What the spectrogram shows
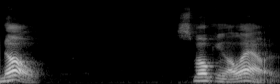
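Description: There is a pause after the first word. Smoking is permitted.

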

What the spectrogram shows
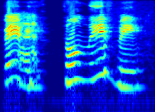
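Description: It is said in a pleading, desperate tone. The speaker calls it right. "Be like"

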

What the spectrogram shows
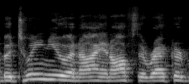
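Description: It is said in a stiff, robotic tone. The speaker calls it wrong. "If you stand straight up like a robot and say"

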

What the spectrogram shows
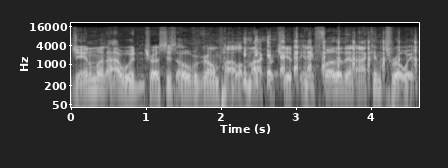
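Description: It is spoken in an imitated character accent.

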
